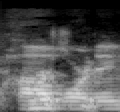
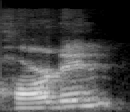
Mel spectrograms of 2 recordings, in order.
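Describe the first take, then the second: First: The name is said in three syllables. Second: The name is said in two syllables. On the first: This is how someone reading the spelling would say it. The speaker calls it wrong. "American people would pronounce it Hawarden" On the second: This is how the name is actually said locally. The speaker calls it right. "it's different than it's pronounced. It's Howarden or Harden"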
